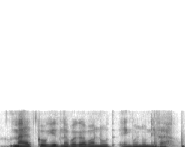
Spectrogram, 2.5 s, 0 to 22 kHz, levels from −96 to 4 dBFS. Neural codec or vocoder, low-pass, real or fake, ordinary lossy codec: codec, 16 kHz, 0.8 kbps, ZipCodec; 5.4 kHz; fake; none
